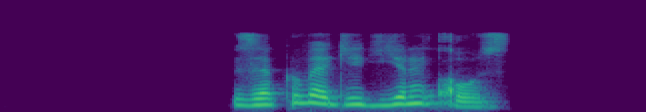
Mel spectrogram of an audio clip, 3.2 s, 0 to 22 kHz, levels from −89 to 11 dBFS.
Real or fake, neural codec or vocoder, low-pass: fake; codec, 16 kHz, 1 kbps, FunCodec, trained on LibriTTS, 50 frames a second; 7.2 kHz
